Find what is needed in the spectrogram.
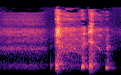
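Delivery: cough. Real, not acted. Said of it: "that voice just makes me cough".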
